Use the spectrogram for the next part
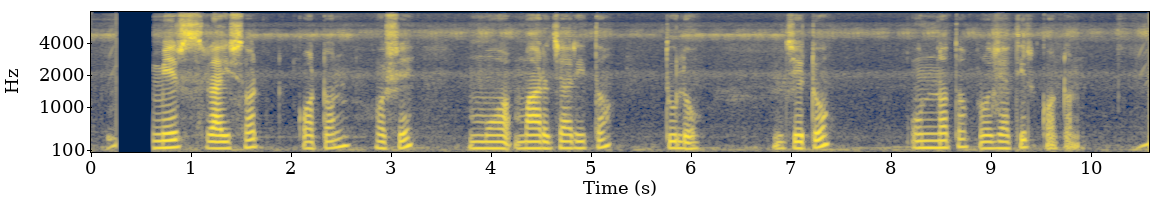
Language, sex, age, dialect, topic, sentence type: Bengali, male, 18-24, Rajbangshi, agriculture, statement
